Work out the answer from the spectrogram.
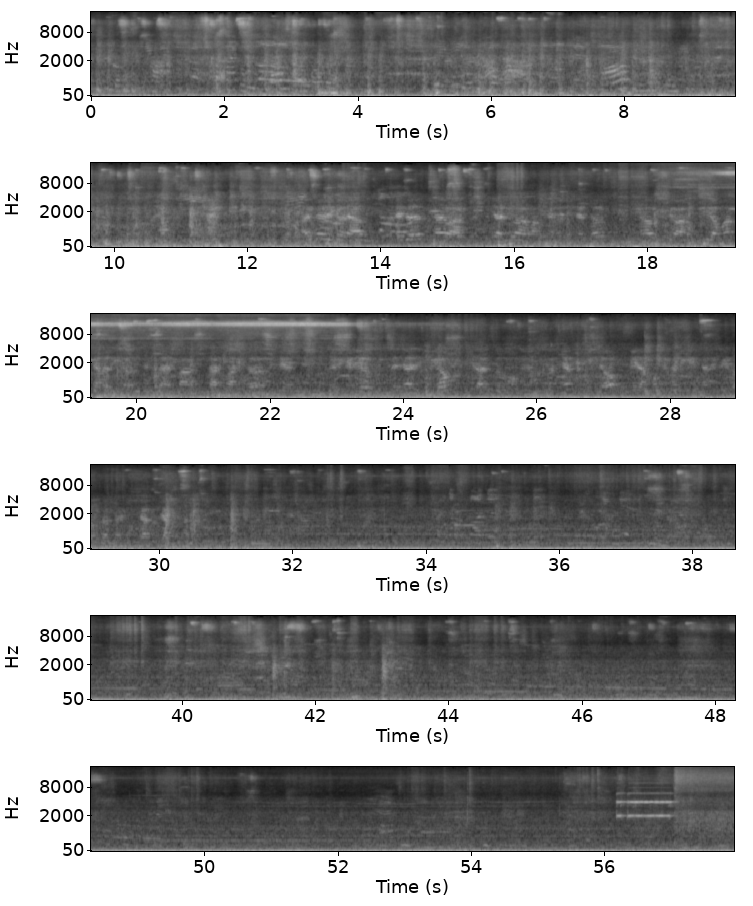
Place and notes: Keelung, Taiwan - On the train
Keelung City, Taiwan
